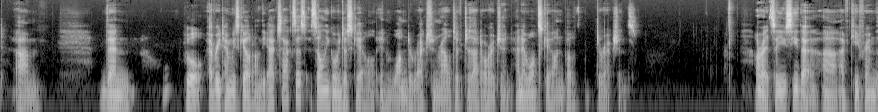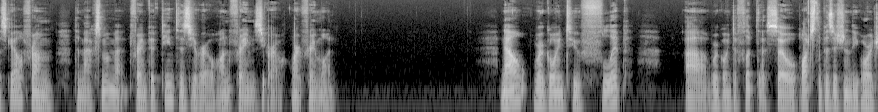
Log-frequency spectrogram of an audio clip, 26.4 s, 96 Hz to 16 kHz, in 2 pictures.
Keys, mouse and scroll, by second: 1.2-2.7 drag, 4.3-6.5 drag, 6.9 s, 10.6 space, 11.9 click, 12.3-12.8 drag, 12.8 space, 13.8 click, 22.4 Right, 23.1 KP_7, 24.4 z.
